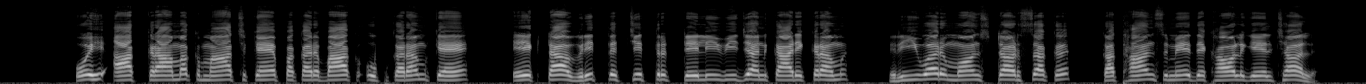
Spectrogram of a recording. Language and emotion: Maithili, neutral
